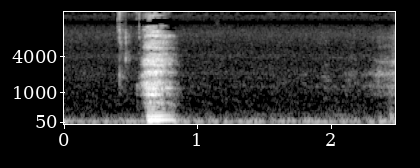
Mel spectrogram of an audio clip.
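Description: A man's short, breathy, sigh-like exhale about half a second in, over low room hum.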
